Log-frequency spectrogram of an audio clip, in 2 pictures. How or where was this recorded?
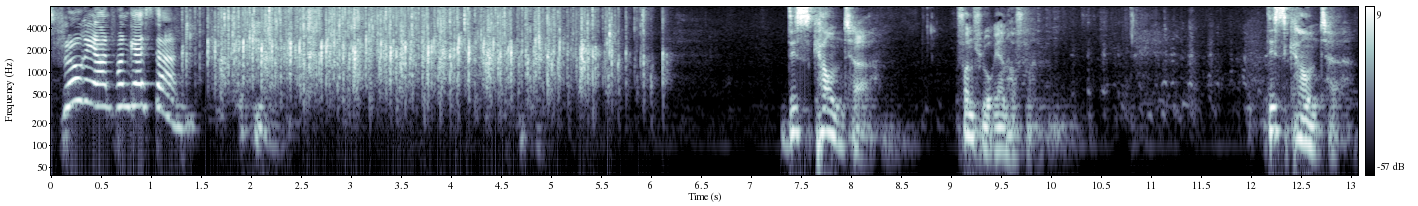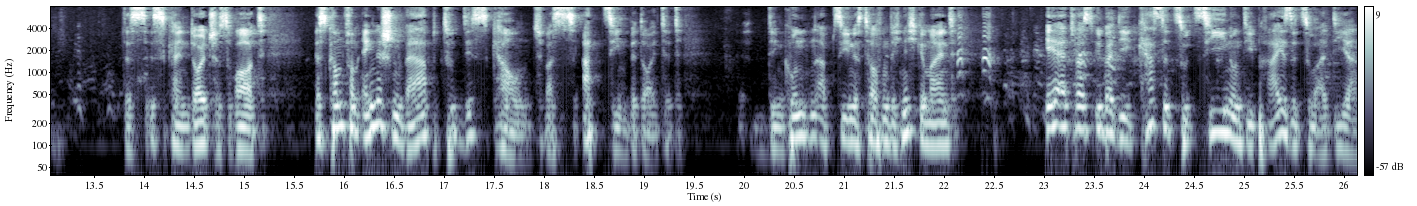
live audience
